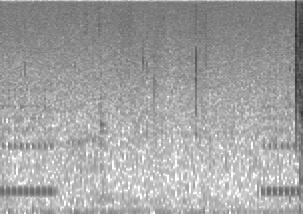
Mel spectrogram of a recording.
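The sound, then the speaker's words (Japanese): Faint ringback tone of a telephone call ringing out: two short steady tone bursts, separated by a gap of low background noise, with a sudden noisy burst at the very end. “ちょっと今伊藤が高校時代の同級生に電話をしています。”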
